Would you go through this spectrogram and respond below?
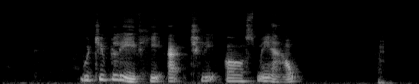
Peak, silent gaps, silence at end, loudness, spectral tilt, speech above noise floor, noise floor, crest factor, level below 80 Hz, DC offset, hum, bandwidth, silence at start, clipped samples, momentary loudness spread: -6 dBFS; none; 0.3 s; -29 LUFS; -6 dB/octave; 38 dB; -66 dBFS; 24 dB; -58 dBFS; under 0.1%; none; 14 kHz; 0.8 s; under 0.1%; 17 LU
